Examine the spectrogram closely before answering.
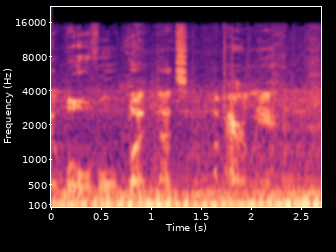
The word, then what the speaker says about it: Louisville: I'm conscious of the way I say Louisville because a lot of people made fun of me saying Louisville. Apparently that's not how you say it. Apparently the locals don't like when people call it Louisville. So I'm very conscious of how I say it. It's Louisville.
